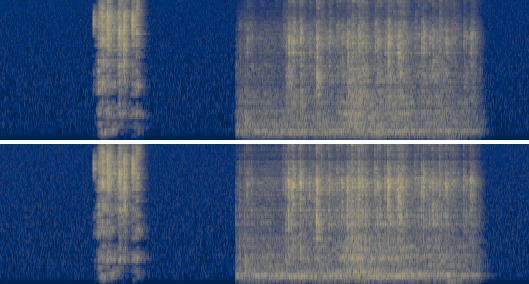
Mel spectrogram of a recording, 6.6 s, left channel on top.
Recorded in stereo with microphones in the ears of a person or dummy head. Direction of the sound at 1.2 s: 5° left (ahead or behind).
